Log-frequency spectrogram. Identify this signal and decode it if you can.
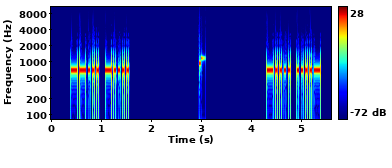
Morse code, heard as a keyed tone, about 28 wpm, 700 Hz. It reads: 76 64
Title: Numbers - 2-Digit 28wpm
